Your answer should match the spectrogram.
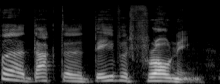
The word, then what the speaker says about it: Froning: It's, I think it's spelled F R O N I N G.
